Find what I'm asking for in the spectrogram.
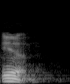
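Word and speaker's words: in (ἐν): The particular Greek preposition that is here translated by the New American Standard, by, is it's pronounced in. spelled Epsilon Nu, or E-N.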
